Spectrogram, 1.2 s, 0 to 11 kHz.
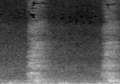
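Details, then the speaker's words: Dog with a presumed bacterial infection, not a swallowed bone, three days into the illness: bouts of harsh, loud, choking-like coughing lasting 40–60 seconds, with two short, forceful snorting bursts. "هذا الموضوع زي ما قلت لكم التهاب بكتيري بصيب الكلاب. مرات لما بكح بكون صوته عالي."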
